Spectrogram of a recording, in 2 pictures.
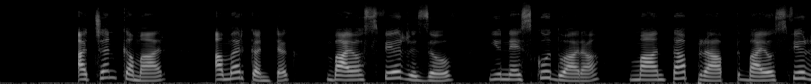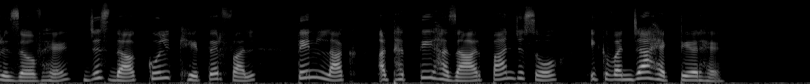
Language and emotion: Punjabi, neutral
